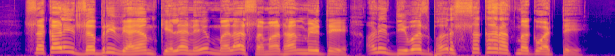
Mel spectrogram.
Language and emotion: Marathi, happy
